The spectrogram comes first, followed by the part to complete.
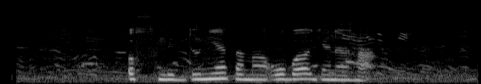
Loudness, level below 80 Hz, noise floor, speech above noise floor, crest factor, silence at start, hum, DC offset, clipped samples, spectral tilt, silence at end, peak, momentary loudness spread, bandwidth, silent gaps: -27 LUFS; -72 dBFS; -49 dBFS; 23 dB; 18 dB; 0.2 s; none; under 0.1%; under 0.1%; -8 dB/octave; 0.05 s; -10 dBFS; 23 LU; 5.8 kHz; none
